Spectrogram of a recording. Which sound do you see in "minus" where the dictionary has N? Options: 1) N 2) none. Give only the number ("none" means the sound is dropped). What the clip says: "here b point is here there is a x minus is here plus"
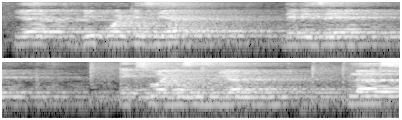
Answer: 2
